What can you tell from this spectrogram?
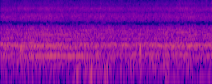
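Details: Honey bees at a hive being caught for domestication, giving a steady, low, droning hum with a faint higher overtone that holds evenly throughout and carries no speech or other clear sounds.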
